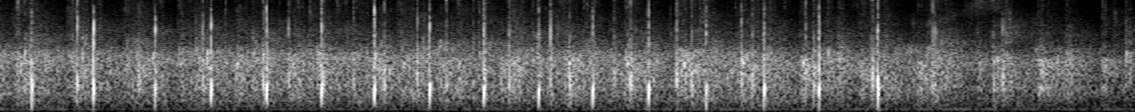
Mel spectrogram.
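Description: Audience applause, a steady wash of many hands clapping with sharp individual claps popping out, sustained at an even, moderately loud level for several seconds with no talking.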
